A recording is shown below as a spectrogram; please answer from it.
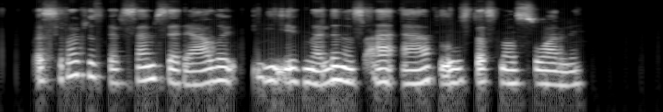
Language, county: Lithuanian, Klaipėda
